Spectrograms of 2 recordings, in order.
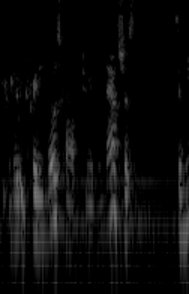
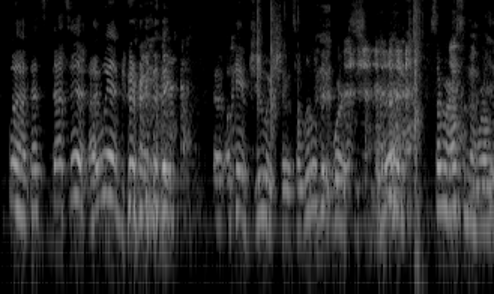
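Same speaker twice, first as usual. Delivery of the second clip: laughing shout; 7 semitones higher, 14 dB louder than usual. Real, not acted. Mocking his own privilege, laughing.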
